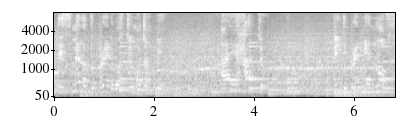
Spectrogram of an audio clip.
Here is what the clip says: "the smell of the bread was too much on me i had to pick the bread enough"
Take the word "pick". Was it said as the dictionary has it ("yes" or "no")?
no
